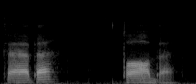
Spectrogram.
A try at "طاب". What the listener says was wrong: Very good. You notice that the ta was a little bit harder to pronounce? Try it again.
